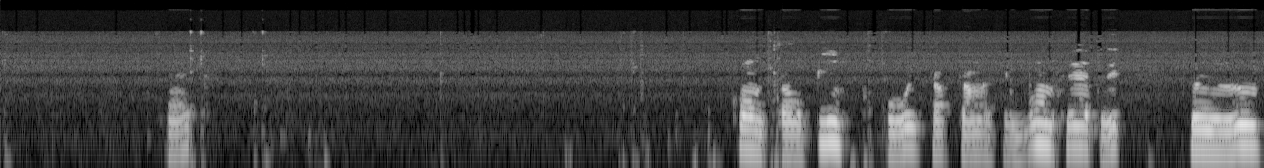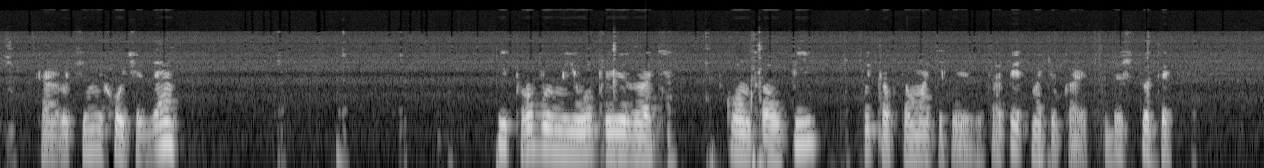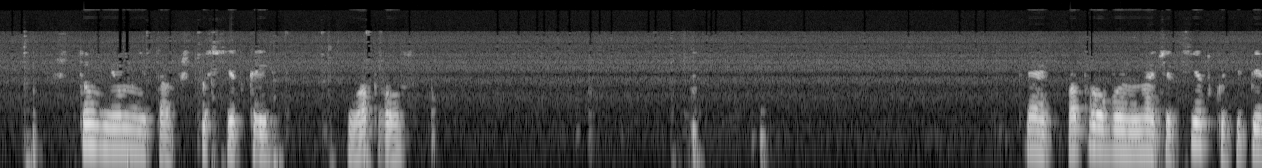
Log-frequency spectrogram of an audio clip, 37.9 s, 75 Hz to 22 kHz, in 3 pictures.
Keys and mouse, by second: 2.0 click, 6.3 shift+click, 7.6 ctrl+p, 14.7 click, 16.1 middle click, 18.6 shift+click, 20.1 ctrl+p, 23.3 shift+middle click, 24.3 KP_1, 25.5 KP_3, 26.9 shift+middle click, 28.3 shift+middle click, 29.1 click, 32.1-37.9 drag.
